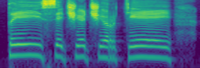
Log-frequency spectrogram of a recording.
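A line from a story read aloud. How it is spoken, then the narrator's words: Roar. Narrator (Russian): взревел адмирал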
